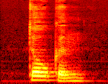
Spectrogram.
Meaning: token, an atomic piece of data
- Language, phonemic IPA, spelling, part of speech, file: Dutch, /ˈtoːkə(n)/, token, noun, Nl-token.ogg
